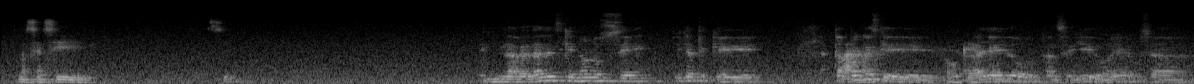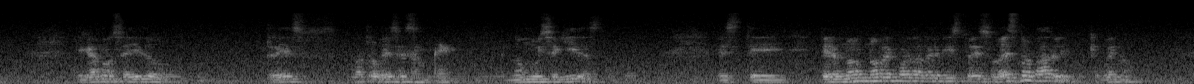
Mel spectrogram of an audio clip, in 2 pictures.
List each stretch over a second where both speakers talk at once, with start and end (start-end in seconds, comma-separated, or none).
none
